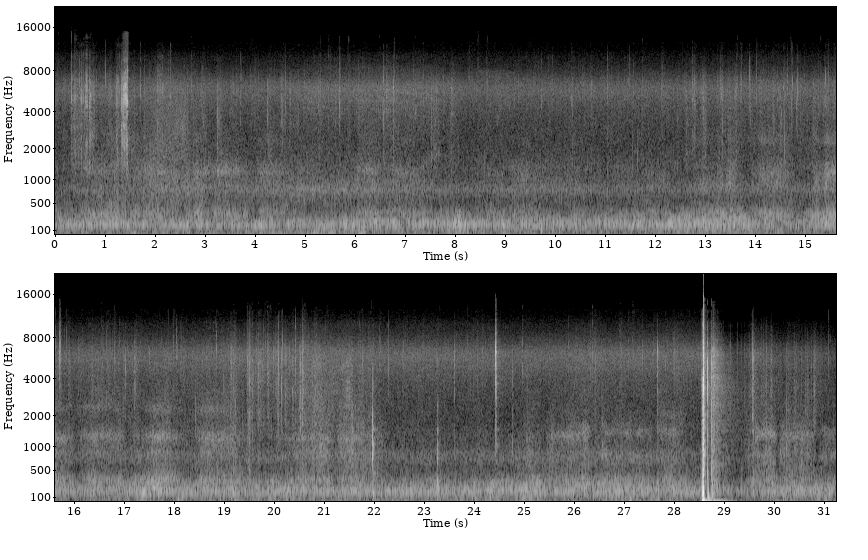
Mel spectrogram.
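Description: Quiet woods with a few faint clicks, then near the end a single loud, sharp crack of a bow being shot, dying away within about half a second. The arrow hits a doe.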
